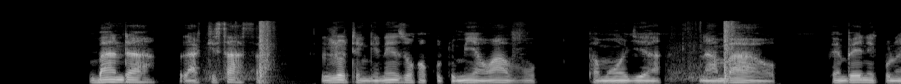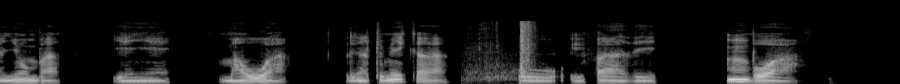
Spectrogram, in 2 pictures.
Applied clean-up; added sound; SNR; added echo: none; Cutlery, silverware; 7 dB; none.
